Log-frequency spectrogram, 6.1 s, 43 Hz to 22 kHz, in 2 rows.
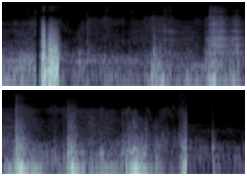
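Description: A sharp thump about half a second in, then a series of footsteps on a hard floor, roughly one every 0.7 seconds.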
